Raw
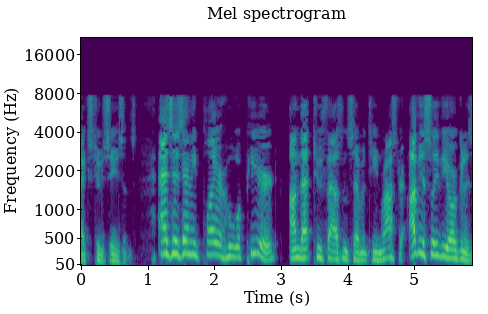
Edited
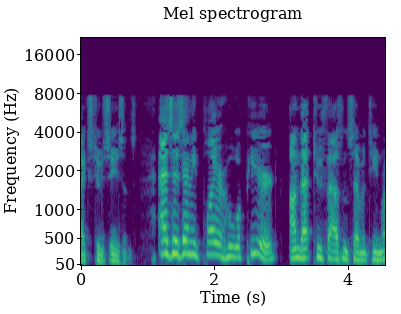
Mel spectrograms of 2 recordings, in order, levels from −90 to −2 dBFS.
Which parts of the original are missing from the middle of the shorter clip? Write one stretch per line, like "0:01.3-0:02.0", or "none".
none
